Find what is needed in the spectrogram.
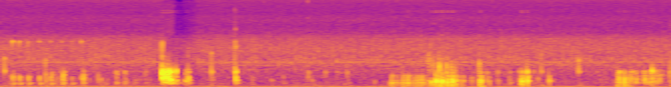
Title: Stomach noise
